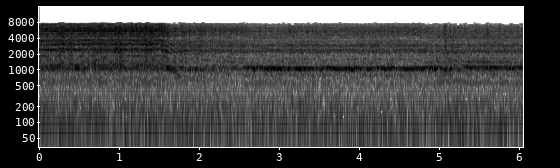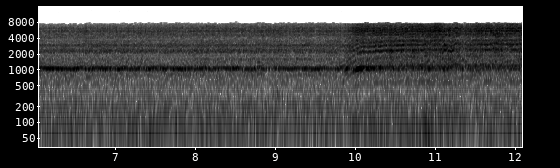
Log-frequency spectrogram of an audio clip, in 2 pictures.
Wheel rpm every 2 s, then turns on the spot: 160, 80, 70, 70, 70, 140.
none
